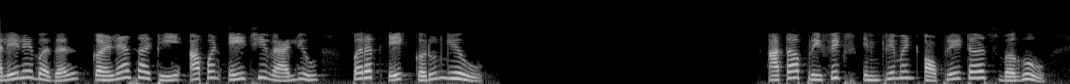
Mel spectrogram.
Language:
Marathi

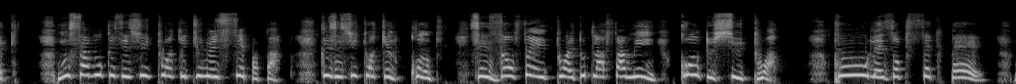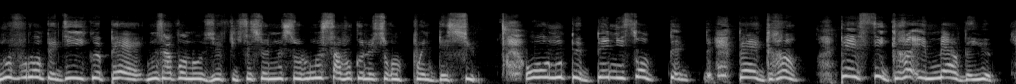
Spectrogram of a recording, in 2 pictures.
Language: French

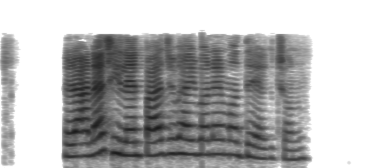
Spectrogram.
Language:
Bangla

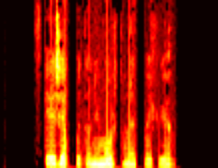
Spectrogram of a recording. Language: Balti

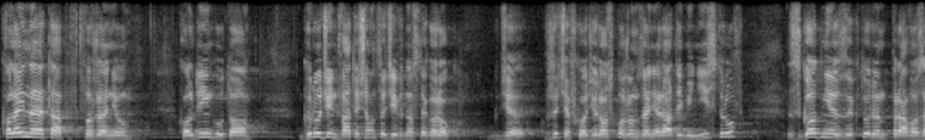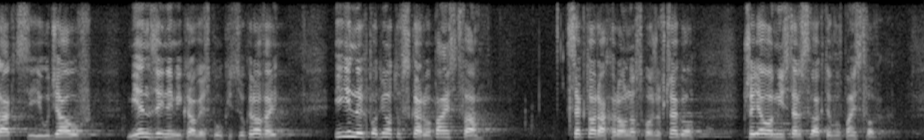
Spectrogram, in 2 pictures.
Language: Polish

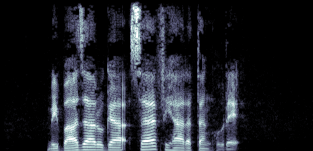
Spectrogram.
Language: Divehi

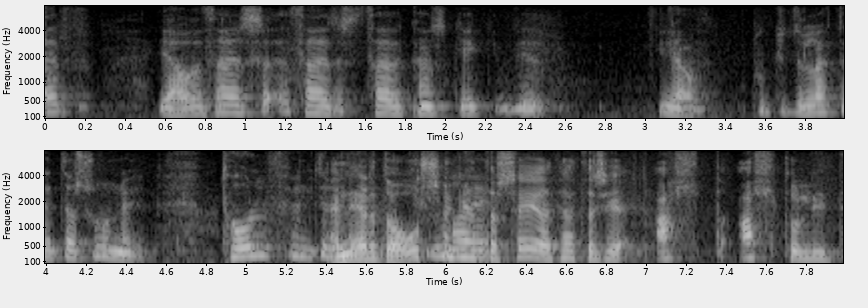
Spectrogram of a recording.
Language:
Icelandic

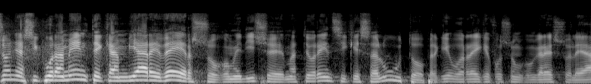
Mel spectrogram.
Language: Italian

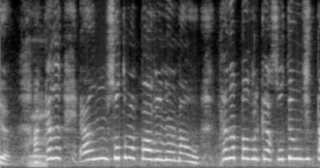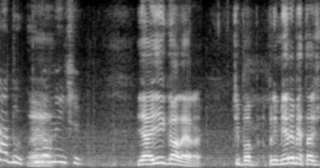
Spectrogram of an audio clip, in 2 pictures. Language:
Portuguese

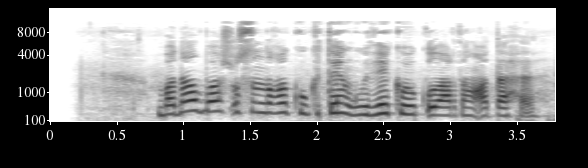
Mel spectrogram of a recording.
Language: Bashkir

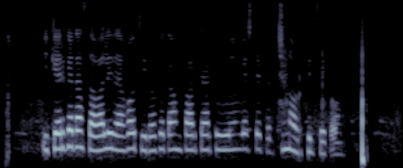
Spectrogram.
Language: Basque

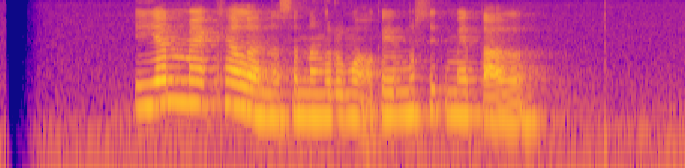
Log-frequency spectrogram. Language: Javanese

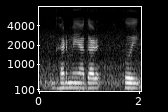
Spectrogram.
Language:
Maithili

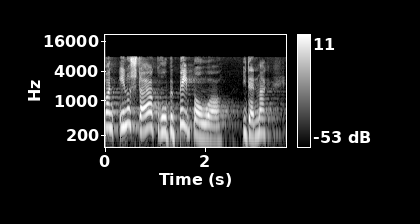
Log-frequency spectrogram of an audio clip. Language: Danish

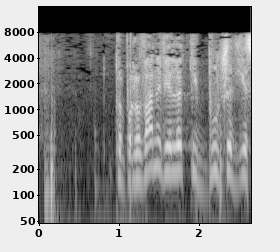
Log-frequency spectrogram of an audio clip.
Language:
Polish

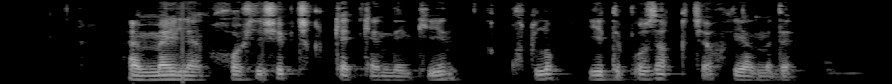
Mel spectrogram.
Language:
Uyghur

